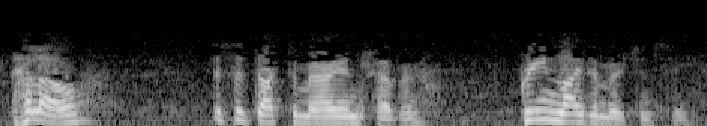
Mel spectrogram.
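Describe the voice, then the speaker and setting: An actress playing an anxious, guilt-ridden doctor, earnest and emotional in an old-time radio drama style. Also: female voice, mid-range voice, expressive, close to an everyday voice. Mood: urgent, clinical. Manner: earnest, emotional, halting when distressed. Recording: tinny, hissy old radio broadcast.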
